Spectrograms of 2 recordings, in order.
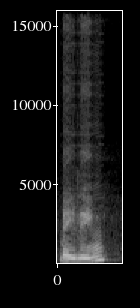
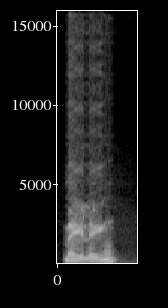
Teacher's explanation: the tones are low Rising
